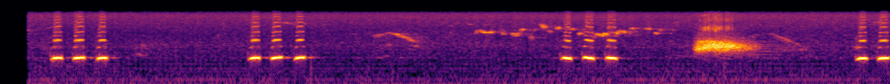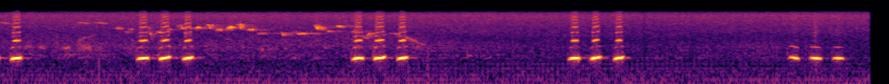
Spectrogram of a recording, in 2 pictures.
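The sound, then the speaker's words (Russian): A hoopoe calls in a forest with hollow, low hoots in three-note groups. Eight evenly spaced groups repeat steadily over faint chirps from other birds. “Удод.”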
